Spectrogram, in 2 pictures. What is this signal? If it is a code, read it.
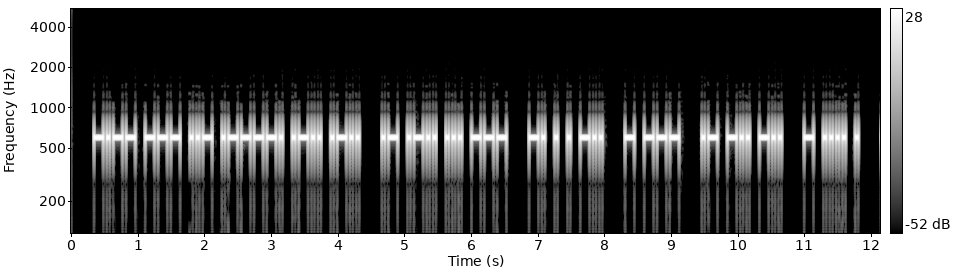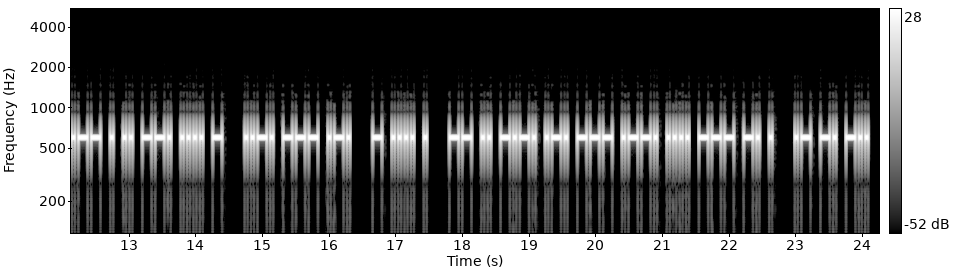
Morse code, heard as a keyed tone, about 25 wpm, 600 Hz. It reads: YOU'LL ALSO NEED TO ADD THE WEIGHT FOR THE MICROPHONE AND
